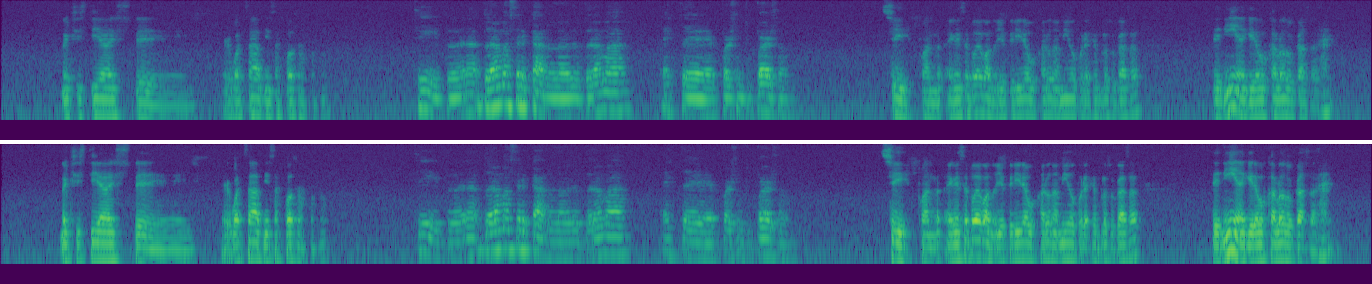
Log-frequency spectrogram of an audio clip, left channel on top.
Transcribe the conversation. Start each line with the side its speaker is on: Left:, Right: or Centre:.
Right: no existía este, el WhatsApp ni esas cosas, pues, ¿no?
Left: Sí, tú eras, tú eras más cercano, la verdad, tú eras más, este, person to person.
Right: Sí, cuando, en esa época cuando yo quería ir a buscar a un amigo, por ejemplo, a su casa, tenía que ir a buscarlo a su casa.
